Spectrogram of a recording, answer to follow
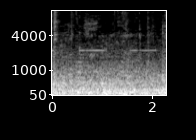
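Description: Busy outdoor street ambience: voices of nearby passers-by, footsteps about twice a second, a low traffic rumble, and faint music.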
